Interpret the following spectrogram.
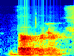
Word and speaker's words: Bourbonr: Bourboner. Just make sure. It never gets old. It's the silent. It's the silent E. Kind of like the I in Michael's exactly.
